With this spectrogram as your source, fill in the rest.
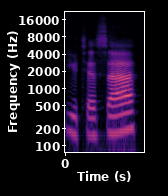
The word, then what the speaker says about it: Utica: I've heard it pronounced Utissa. Udica. There was different videos pronounced it differently. I'm going to use Udica because that's how I have it pronounced in here. But if I'm wrong, sorry about your luck.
